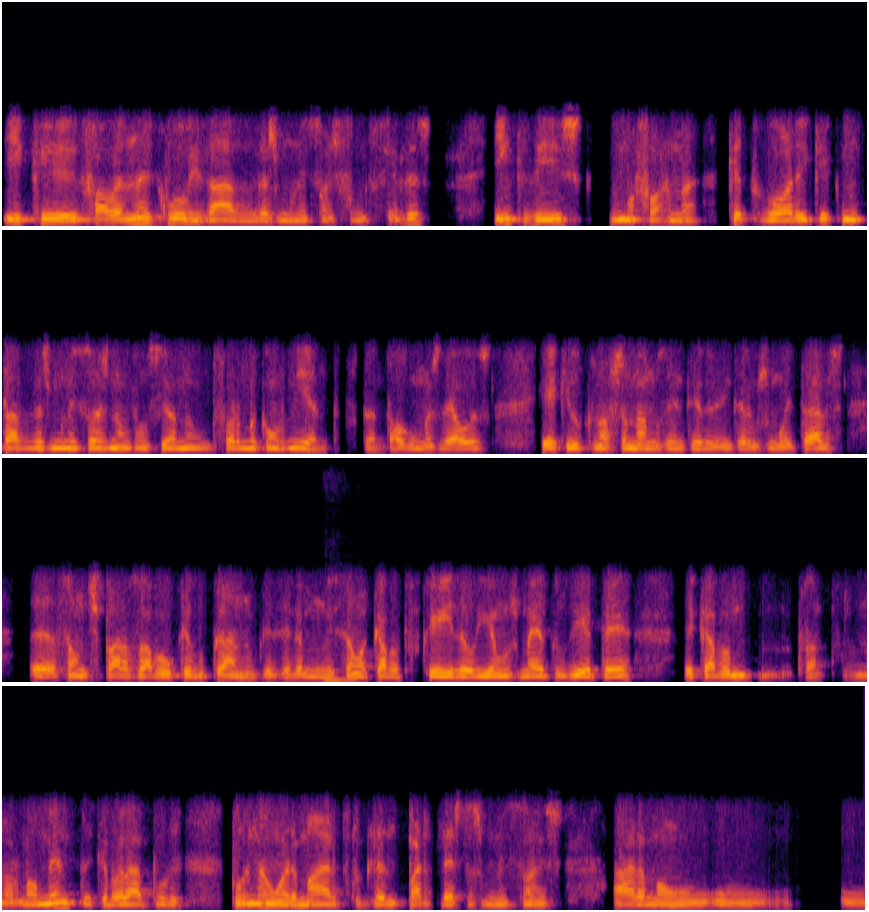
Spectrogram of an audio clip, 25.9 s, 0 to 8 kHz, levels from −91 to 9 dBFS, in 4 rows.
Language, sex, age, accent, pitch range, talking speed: Portuguese, male, 50-69, Portuguese, 115-140 Hz, 170 wpm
